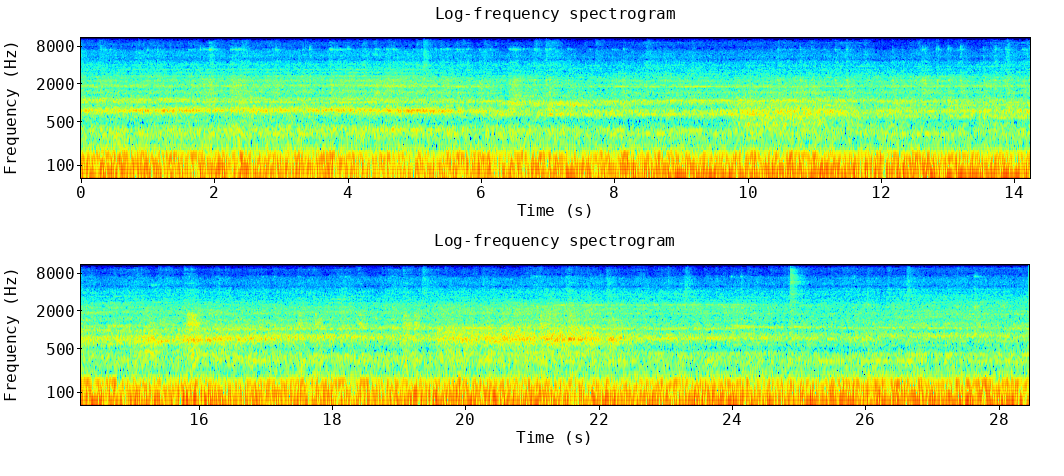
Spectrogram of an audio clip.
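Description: Dubai Metro train running at speed on an elevated track, heard from inside the front car: a steady deep rumble with a whine that wavers in pitch over it.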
